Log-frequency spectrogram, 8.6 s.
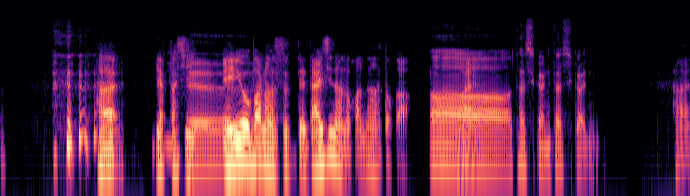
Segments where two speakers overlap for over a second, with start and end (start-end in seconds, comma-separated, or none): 2.3-3.7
